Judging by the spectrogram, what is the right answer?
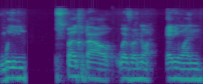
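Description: A man talks with a London accent. His voice is fairly low and somewhat breathy. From London, Tower Hamlets. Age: 20s. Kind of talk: casual chat.

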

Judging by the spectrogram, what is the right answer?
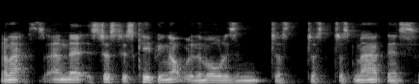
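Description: A man speaks with an Essex accent. His pace is moderate. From Essex, England. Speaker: IT worker, fantasy league manager. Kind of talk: casual chat. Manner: halting.

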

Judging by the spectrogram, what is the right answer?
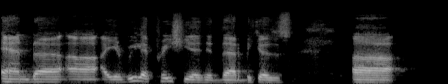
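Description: With an Italian accent, a man speaks at a medium pitch. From Italy. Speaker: coaching client. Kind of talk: interview testimony. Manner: halting.

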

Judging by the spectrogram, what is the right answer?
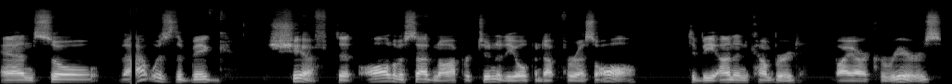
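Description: Dry and close with no echo, this very clean recording over a silent background has a man speaking at a moderate pace. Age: 60s. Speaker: sailor, former hotel owner. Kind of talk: casual chat.

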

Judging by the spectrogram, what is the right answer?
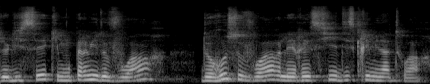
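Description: Speaking fairly slowly, a woman uses an ordinary speaking voice at medium pitch with fairly even intonation. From Paris suburbs, France. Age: 40s. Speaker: poet. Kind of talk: literary presentation.

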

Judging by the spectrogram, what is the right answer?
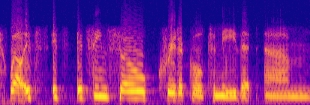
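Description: Lively intonation marks this woman's speech in a Canadian accent. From Canada. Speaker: author. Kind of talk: interview conversation. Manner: halting, many fillers.

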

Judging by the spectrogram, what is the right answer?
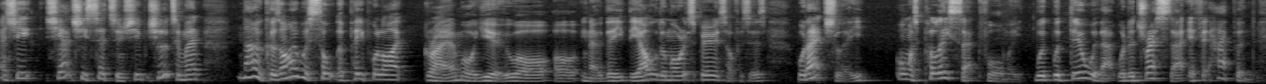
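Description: With a London accent and vocal fry, a man speaks at a very fast pace with a fairly high pitch, very wide pitch swings, and big swings in loudness. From England, southwest London. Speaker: retired police officer. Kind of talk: casual interview.

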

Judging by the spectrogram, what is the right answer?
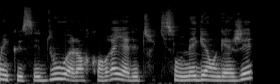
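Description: A woman with an unremarkable speaking voice and fairly even intonation is heard in a very clean recording with a silent background. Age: 20s. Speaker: podcast guest. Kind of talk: casual chat.

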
